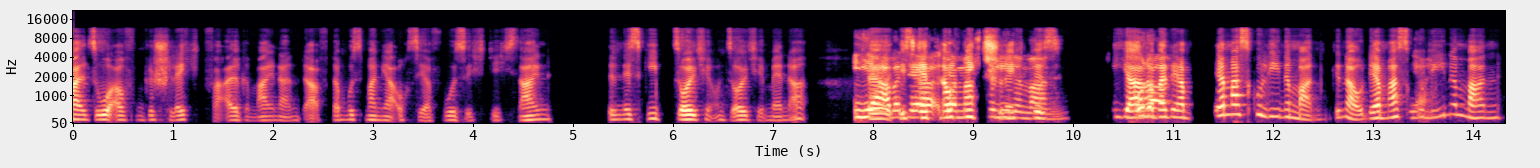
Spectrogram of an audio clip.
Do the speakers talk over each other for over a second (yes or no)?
yes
